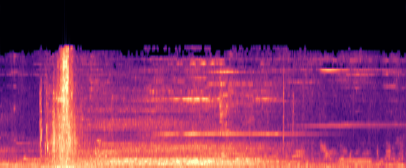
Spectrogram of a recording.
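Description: A man groans and retches loudly.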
